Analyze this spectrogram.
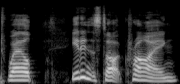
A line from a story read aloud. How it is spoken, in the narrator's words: stifled a laugh and offered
